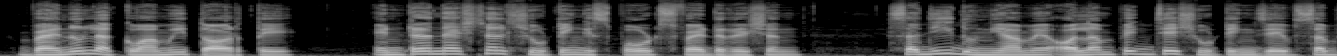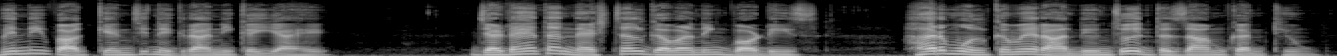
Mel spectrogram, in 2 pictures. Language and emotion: Sindhi, neutral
